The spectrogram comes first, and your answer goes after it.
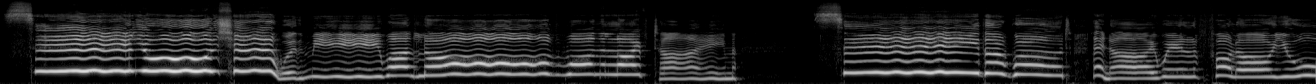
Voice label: female; Milab LSR-1000; microphones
